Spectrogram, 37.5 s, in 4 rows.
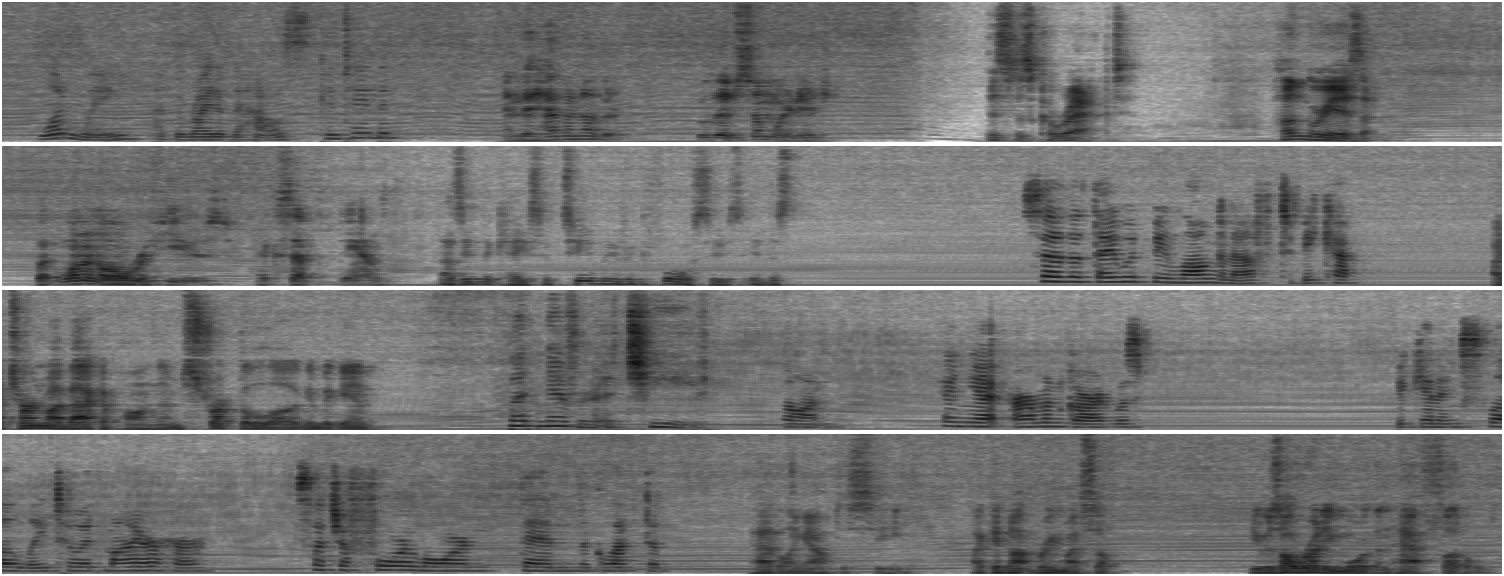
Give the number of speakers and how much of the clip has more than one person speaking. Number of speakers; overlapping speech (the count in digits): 8, no overlap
